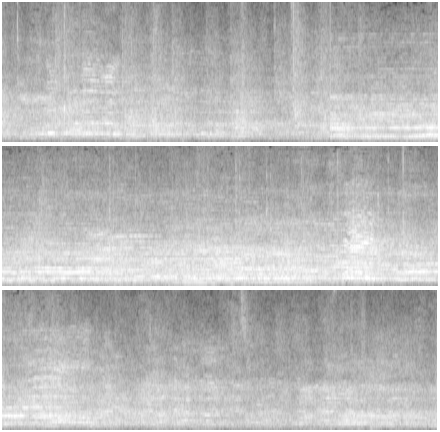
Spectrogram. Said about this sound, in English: We have crowd in the background.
